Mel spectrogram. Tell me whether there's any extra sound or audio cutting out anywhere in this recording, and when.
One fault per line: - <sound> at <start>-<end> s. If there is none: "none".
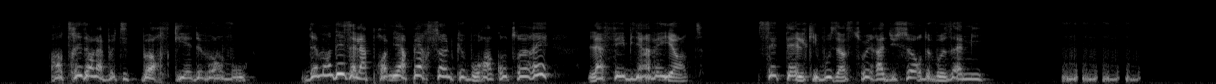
- laugh at 10.6-11.4 s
